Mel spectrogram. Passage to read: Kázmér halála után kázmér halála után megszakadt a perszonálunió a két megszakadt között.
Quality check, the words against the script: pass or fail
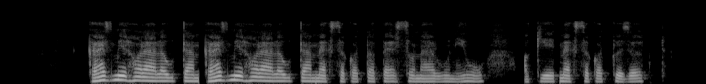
pass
